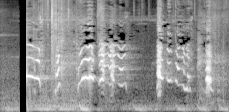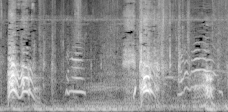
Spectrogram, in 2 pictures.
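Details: Siberian Husky, described as crazy and hyperactive, giving a run of high, wavering whines and yipping cries that rise and fall in short bursts, with brief pauses between, alongside music, laughter and a person's voice.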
